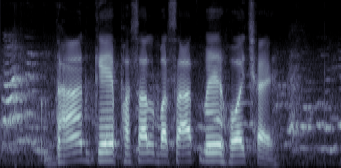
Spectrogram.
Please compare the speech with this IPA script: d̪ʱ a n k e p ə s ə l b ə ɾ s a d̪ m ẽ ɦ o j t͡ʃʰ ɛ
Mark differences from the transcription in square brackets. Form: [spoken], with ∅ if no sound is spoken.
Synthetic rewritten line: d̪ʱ a n k e [pʰ] ə s ə l b ə ɾ s a [t̪] m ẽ ɦ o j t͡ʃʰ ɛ

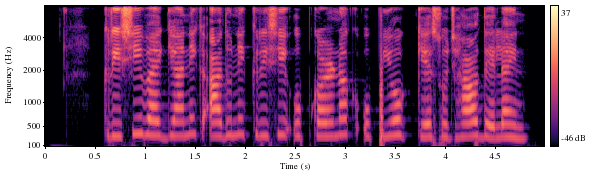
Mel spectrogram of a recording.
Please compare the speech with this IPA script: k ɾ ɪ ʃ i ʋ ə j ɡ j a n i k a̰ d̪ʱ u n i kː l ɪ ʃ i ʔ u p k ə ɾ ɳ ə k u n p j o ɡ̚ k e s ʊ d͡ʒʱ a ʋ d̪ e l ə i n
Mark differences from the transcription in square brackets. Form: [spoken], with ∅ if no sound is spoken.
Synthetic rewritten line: k ɾ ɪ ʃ i ʋ ə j ɡ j a n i k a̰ d̪ʱ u n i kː [ɾ] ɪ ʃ i ʔ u p k ə ɾ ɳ ə k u [∅] p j o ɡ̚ k e s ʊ d͡ʒʱ a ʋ d̪ e l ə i n

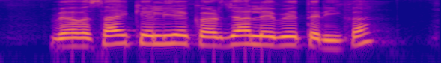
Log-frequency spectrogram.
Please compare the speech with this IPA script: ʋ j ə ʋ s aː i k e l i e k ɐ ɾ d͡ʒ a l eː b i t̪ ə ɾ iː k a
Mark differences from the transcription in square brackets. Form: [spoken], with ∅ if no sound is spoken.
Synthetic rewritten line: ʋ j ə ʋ s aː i k e l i e k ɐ ɾ d͡ʒ a l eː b [e] t̪ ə ɾ iː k a

